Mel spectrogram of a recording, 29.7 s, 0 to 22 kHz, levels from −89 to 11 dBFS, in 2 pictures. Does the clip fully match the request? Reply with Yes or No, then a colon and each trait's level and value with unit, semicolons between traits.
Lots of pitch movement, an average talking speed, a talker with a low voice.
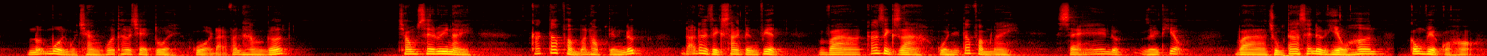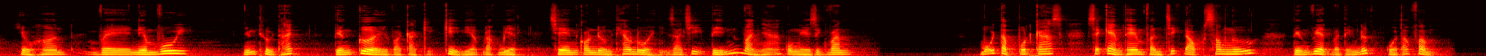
Yes: wide, 5.8 semitones; average, 210 wpm; low, 130 Hz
